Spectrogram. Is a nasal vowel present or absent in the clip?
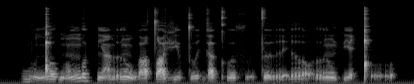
present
